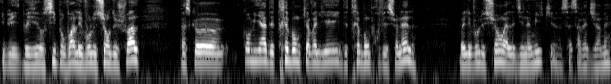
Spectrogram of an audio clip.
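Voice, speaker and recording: Pitched fairly high, a man talks at a moderate pace. His intonation stays fairly even. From Brazil. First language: Portuguese (speaking French). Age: 60s. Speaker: equine veterinarian. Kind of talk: interview. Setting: at an endurance race. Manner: halting.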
